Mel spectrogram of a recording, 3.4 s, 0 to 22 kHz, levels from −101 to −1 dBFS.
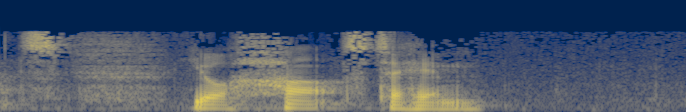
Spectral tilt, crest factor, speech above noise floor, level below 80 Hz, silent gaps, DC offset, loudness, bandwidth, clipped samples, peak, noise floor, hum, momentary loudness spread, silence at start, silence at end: -4 dB/octave; 22 dB; 34 dB; -44 dBFS; none; under 0.1%; -23 LUFS; 8 kHz; under 0.1%; -4 dBFS; -56 dBFS; none; 17 LU; 0 s; 1 s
